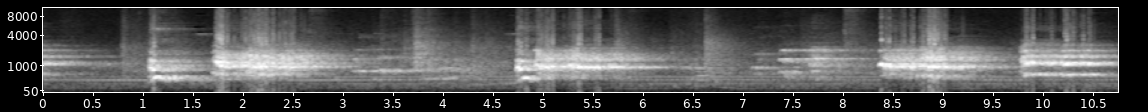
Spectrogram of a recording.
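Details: Dogs at The Barking Lot, recorded 2/11/17, give loud harmonic barks and drawn-out yelping cries in bursts every few seconds, each starting sharply and trailing off, with echoing background between outbursts.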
